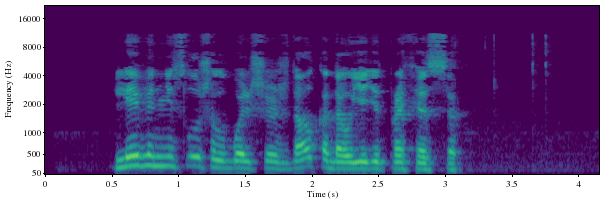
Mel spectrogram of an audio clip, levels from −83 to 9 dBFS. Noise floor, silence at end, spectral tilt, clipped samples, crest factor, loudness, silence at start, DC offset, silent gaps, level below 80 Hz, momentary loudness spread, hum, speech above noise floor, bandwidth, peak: -58 dBFS; 1.05 s; -4.5 dB/octave; under 0.1%; 18 dB; -22 LUFS; 0.5 s; under 0.1%; none; -60 dBFS; 8 LU; none; 36 dB; 11.5 kHz; -6 dBFS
